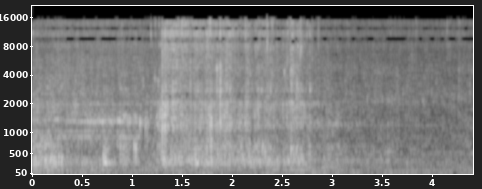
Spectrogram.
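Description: American Standard Glenwall toilet flushing a shop rag down: water rushes through the bowl and drain for about three seconds, then dies down to a quiet trickle. The rag clears the drain and the test is passed.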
